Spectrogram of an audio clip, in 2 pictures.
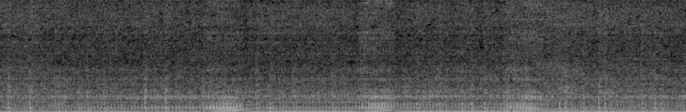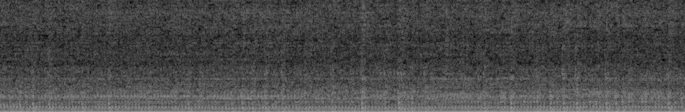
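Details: Piaggio Zip SP race scooter two-stroke on first start after restoration: buzzes along at a steady idle with a couple of brief blips and no knocks or rattles; healthy.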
